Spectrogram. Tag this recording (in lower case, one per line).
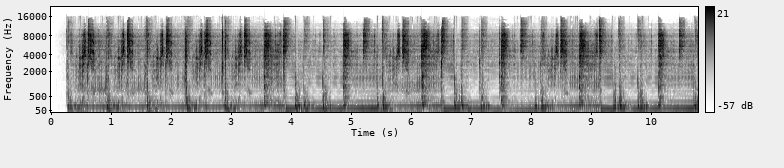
musical instrument
inside a small room
music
